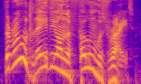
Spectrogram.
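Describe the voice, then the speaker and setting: A woman's voice: fairly high pitch, huge pitch swings, moderate pace, noisy background. A woman playing a bewildered amnesiac male investigative journalist in a comic audio drama, theatrical and mock-serious. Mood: mock-dramatic. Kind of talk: comic audio drama, scripted narration and dialogue.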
